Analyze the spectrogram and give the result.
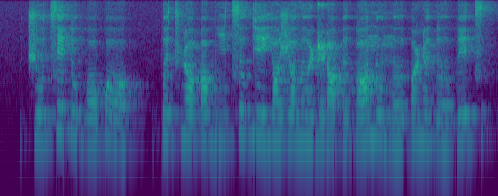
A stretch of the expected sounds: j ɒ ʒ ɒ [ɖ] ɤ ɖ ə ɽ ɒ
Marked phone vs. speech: incorrect: ð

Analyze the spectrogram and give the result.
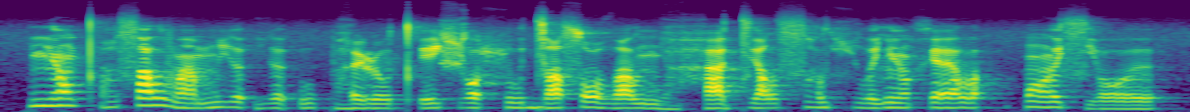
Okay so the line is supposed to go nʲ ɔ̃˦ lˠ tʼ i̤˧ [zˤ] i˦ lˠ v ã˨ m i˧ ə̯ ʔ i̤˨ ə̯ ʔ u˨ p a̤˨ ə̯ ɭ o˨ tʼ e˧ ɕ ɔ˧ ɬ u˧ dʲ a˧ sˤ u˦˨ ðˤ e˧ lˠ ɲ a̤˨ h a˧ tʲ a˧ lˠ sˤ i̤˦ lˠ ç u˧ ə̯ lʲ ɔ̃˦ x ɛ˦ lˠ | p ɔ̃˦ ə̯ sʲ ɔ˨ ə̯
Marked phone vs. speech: incorrect: sˤ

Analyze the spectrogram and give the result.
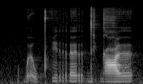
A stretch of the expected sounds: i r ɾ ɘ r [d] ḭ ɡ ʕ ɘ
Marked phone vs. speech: correct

